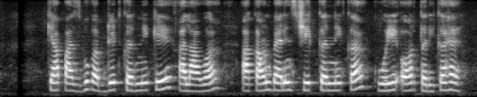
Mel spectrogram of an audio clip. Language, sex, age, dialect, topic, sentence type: Hindi, female, 25-30, Marwari Dhudhari, banking, question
